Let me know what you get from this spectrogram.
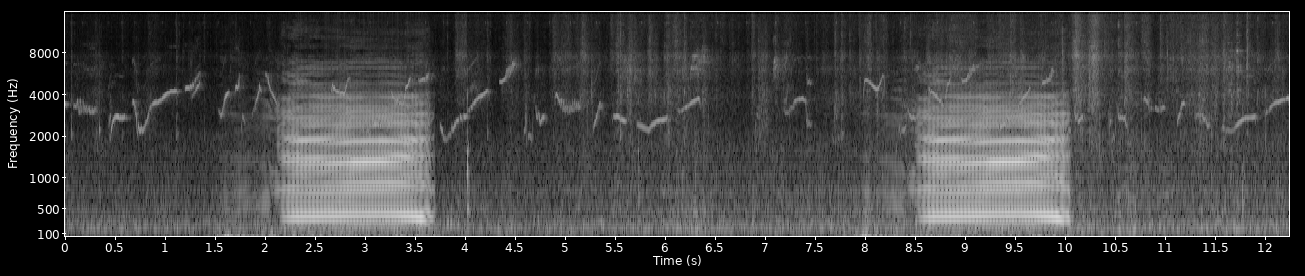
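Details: Tame cows roaming a road looking for food; two long, steady harmonic moos about six seconds apart, each near one and a half seconds, with birds chirping throughout.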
